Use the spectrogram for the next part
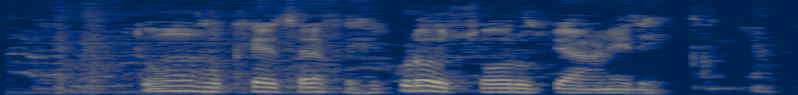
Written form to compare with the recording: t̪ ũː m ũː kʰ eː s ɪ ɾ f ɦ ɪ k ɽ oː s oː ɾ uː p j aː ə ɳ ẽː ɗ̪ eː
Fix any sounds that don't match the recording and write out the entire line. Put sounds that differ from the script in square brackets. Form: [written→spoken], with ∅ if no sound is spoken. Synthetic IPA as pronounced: t̪ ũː m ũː kʰ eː s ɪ ɾ f ɦ ɪ k ɽ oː s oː ɾ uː p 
